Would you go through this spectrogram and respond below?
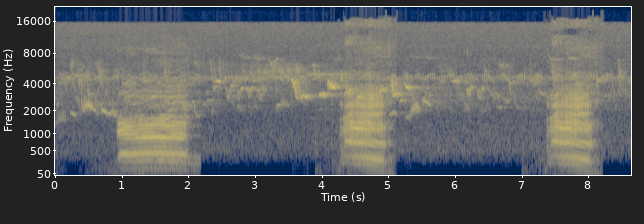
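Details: Dozens of cows heading home from the fields to the pen in the afternoon; three full, harmonic moos roughly every three seconds, with scattered bird calls in the background.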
